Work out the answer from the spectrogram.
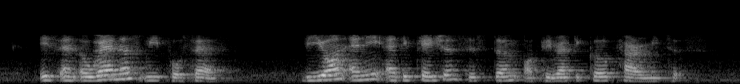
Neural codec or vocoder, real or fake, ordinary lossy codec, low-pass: none; real; AAC, 16 kbps; 7.2 kHz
